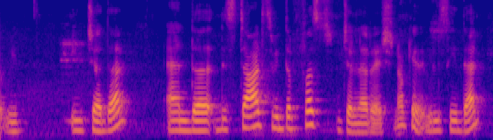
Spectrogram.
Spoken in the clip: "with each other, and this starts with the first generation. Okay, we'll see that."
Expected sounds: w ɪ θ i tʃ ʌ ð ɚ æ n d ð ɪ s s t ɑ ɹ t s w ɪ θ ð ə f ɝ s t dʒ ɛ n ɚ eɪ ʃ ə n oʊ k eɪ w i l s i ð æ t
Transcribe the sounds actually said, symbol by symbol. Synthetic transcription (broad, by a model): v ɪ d i tʃ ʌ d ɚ æ n d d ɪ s s t ɑ ɹ t s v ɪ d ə f ɝ s t dʒ ɛ n ɚ eɪ ʃ ə n oʊ k eɪ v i l s i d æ t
